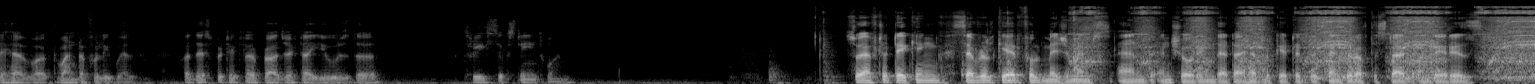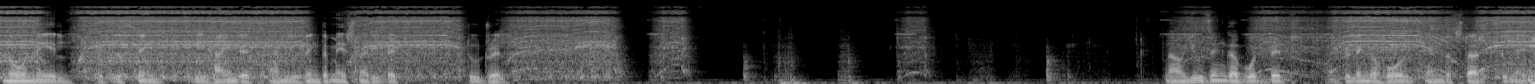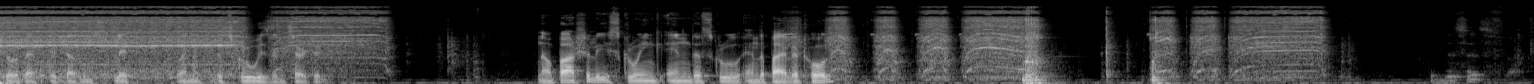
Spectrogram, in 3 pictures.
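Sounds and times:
cordless drill drilling into tile: 10.6s - 22.4s, 24.3s - 24.8s, 27.0s - 34.7s, 38.5s - 41.1s, 42.2s - 44.1s.

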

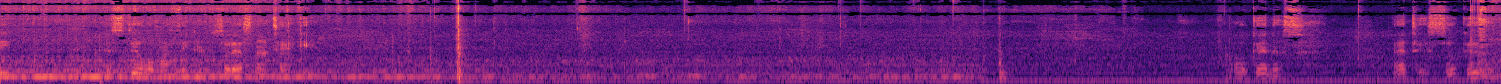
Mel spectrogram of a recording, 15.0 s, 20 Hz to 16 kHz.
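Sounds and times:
bread machine motor hum: 0.0s - 15.0s.

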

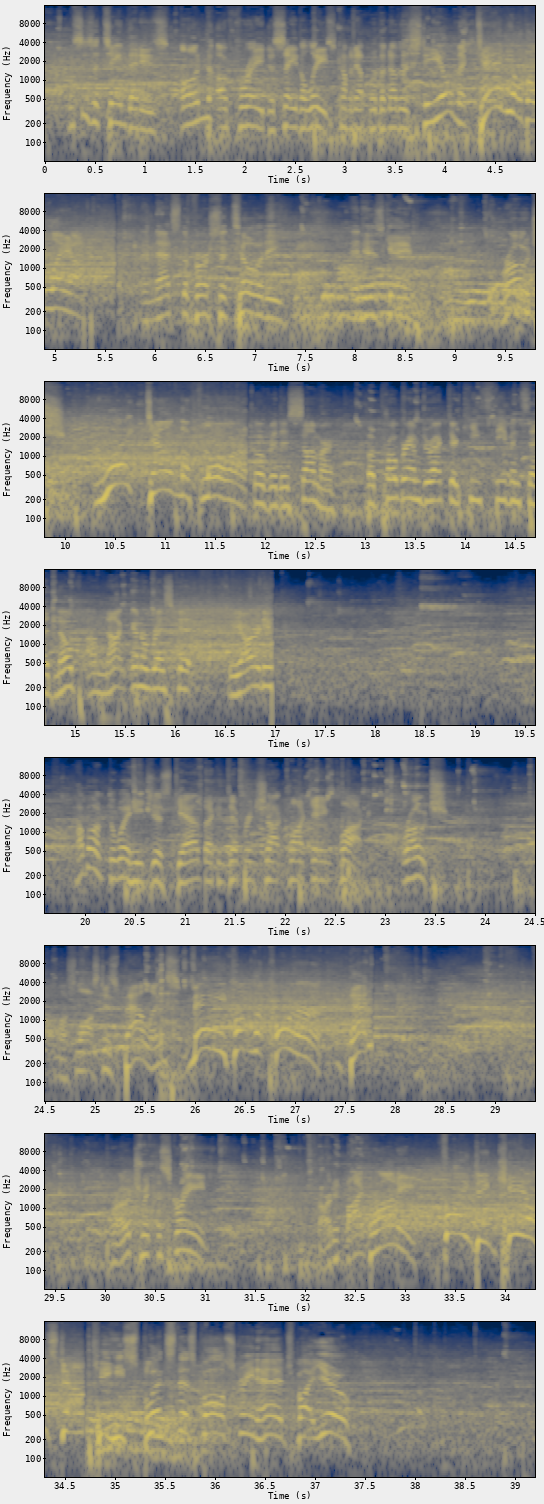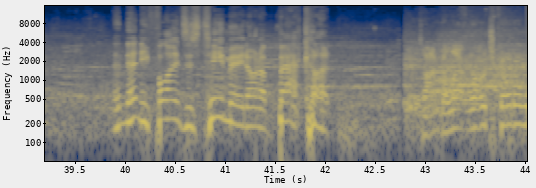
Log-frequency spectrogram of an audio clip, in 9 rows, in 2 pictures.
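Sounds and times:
murmur of gym crowd: 0.0s - 44.0s
shoe squeak: 12.8s - 16.0s, 22.2s - 24.7s, 25.4s - 26.0s, 30.4s - 32.5s
commentator speaking: 32.2s - 37.4s
crowd murmur: 33.0s - 38.6s.

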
